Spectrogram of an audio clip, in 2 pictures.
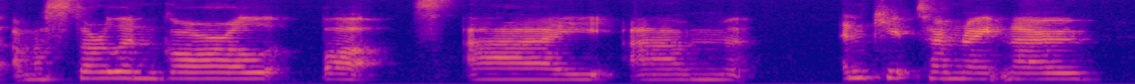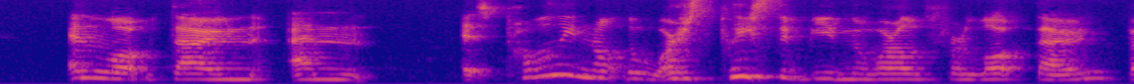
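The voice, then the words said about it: Scottish accent. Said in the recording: “You can probably tell from my accent that I'm also from Scotland.”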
